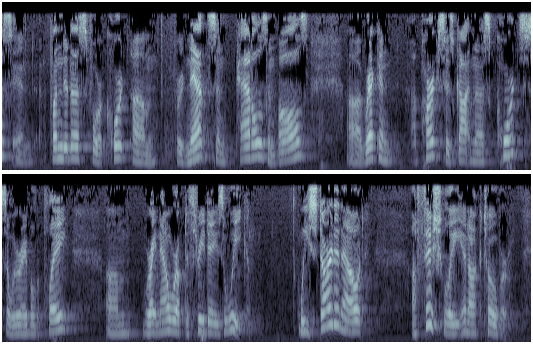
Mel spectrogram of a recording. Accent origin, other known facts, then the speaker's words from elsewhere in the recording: Morro Bay, California, United States; I'm from Morro Bay.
